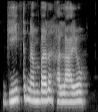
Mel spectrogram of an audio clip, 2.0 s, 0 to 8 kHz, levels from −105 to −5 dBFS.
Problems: none marked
